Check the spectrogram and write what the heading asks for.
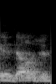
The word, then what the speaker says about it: adelgid: Yeah, and thus the name woolly adelgid.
